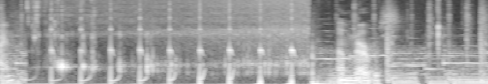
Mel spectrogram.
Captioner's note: wine pouring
